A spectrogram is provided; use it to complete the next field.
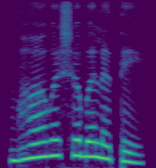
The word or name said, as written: ಭಾವಶಬಲತೆ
